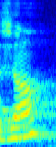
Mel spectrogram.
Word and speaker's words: gent: transcrivent pas la jante on dit la gent l'argent l'ENT F donc le le thé est mu en fait on ne le prononce pas le thé ne ne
